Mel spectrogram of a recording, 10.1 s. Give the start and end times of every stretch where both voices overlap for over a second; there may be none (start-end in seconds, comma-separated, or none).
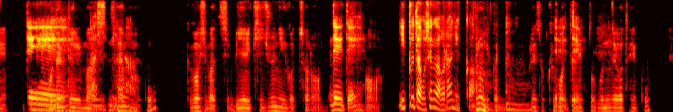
0.6-2.1, 7.1-8.7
